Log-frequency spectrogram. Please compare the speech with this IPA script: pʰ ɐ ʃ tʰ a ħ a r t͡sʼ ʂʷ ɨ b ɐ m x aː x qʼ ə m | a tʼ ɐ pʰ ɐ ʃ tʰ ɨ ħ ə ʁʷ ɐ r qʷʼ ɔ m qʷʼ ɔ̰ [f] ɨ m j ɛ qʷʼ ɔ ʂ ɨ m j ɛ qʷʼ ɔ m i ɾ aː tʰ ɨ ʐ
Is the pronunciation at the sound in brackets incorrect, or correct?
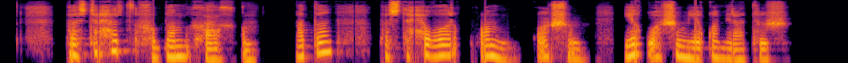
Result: incorrect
